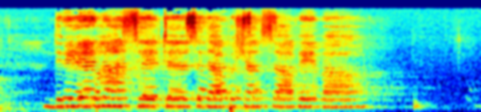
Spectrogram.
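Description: A man sings a chant through a microphone in an echoing hall.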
